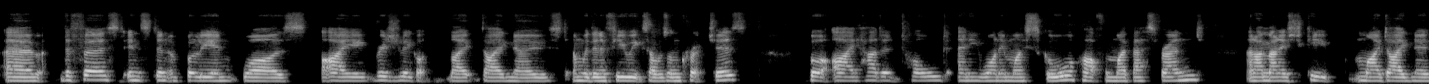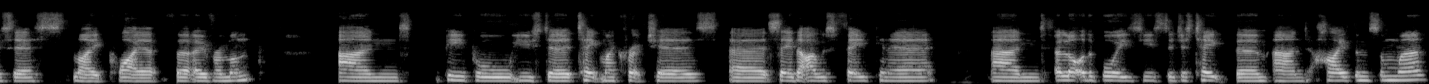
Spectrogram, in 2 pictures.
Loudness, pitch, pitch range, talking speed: -19 LUFS, 170 Hz, 165-185 Hz, 160 wpm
